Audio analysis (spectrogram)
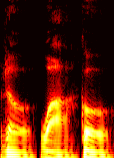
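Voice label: "rowako", concatenated syllables; Affixing experiment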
